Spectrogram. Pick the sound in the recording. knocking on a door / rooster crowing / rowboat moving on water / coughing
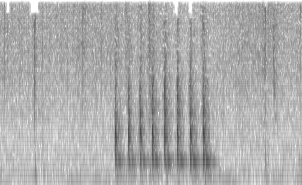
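knocking on a door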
